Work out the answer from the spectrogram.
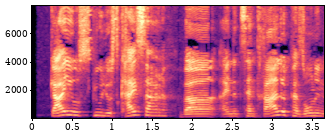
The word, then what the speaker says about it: Caesar: habe keins hat gesagt in deutschsprachigen raum wird man wahrscheinlich am meisten und am häufigsten cesar hören allerdings bevorzuge ich die aussprache klar weil es eben die antike aussprache seines namens ist das ist die aussprache die seine zeitgenossen auch gebraucht haben und deswegen werde ich in diesem video auch von kaiser reden gut beginnen wir mit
